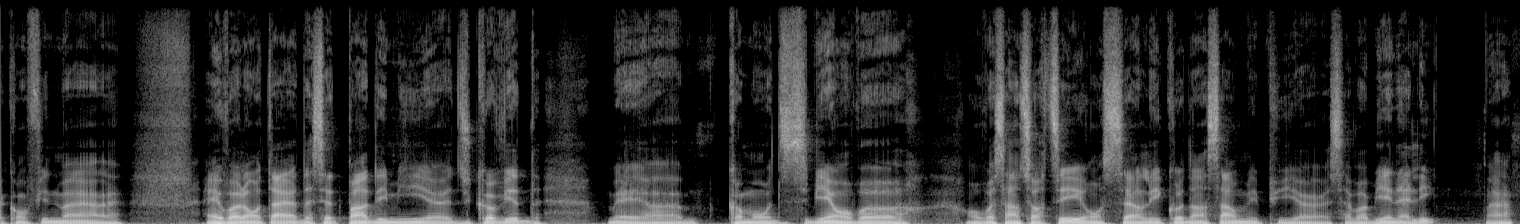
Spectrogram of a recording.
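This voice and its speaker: Low-voiced hesitant Quebec host. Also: male voice, mellow. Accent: Quebec French. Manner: rambling, hesitant with many filler sounds. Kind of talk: casual radio-style presentation.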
